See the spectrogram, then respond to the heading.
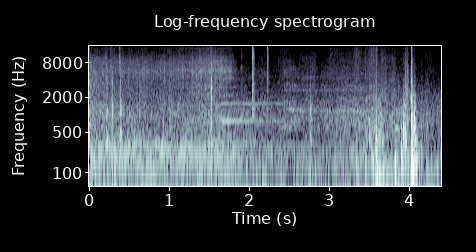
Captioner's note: car dings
